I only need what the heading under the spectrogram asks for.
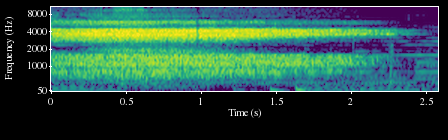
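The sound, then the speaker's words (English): A long, deep breath drawn in during a guided breathing exercise, a steady airy rush lasting a couple of seconds before tapering off, fairly loud with no talking. “One more, inhale.”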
